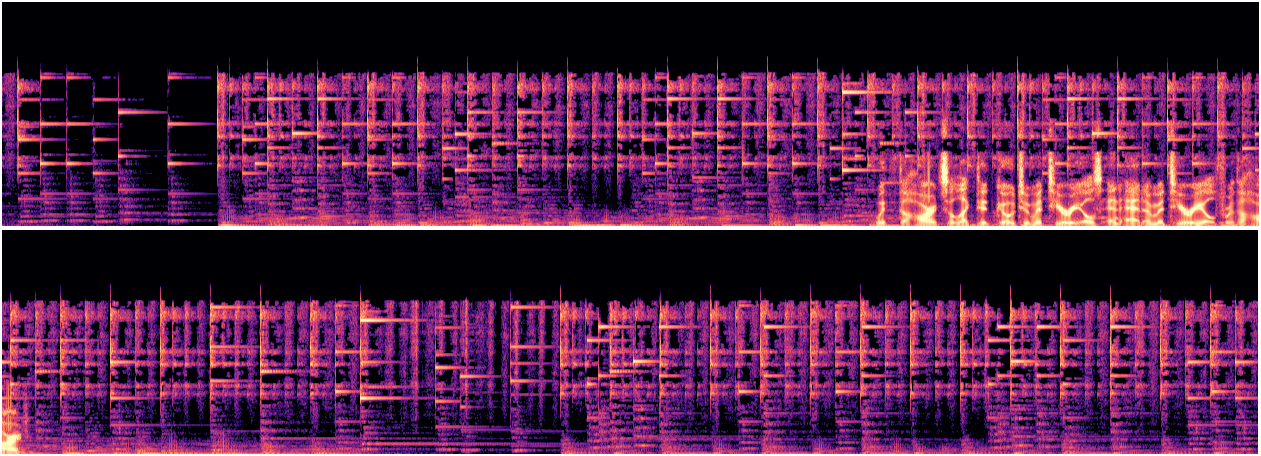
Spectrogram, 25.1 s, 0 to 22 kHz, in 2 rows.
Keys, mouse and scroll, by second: 0.0 g, 0.9 click, 1.1 g, 1.6 click, 2.0 space, 3.1 space, 3.4 click, 3.6 middle click, 4.0 KP_0, 4.3 scroll up 1, 4.3 scroll down 2, 4.8 click, 4.9 space, 6.1 space, 6.3 click, 6.7 click, 7.1 click, 7.5 click, 7.6 click, 8.2 click, 8.2 middle click, 10.1 click, 12.4 click, 13.6 click, 15.0 click, 16.2 click, 16.4 click, 16.5 click, 16.9 click, 17.4 KP_0, 17.5 space, 18.8 space, 19.4 click, 19.6 space, 20.9 space, 21.2 click, 21.5 click, 21.8 click, 21.9 click, 22.2 scroll up 2, 22.3 scroll down 1, 22.4-22.8 scroll down 1, 22.8 click, 23.2 click, 23.9 click.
